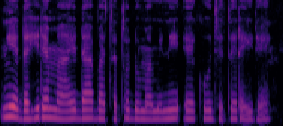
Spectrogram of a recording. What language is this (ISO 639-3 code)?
kik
